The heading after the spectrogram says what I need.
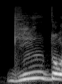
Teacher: De seguindo, então este U, ele não é um fonema, e, portanto, o G e U formam um único som, 2 letras, um som, é um dígrafo. Guindo, esse N aí, ele só serve para nasalizar o I, ou seja, o I é uma vogal nasal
